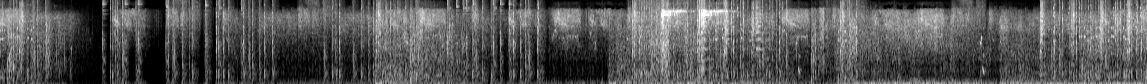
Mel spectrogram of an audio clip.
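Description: Cartoon pops and bursts go off rapidly and without pause.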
